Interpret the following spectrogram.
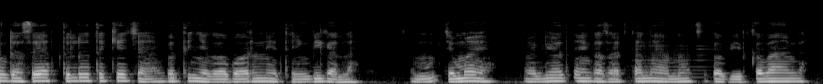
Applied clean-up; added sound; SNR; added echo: neural separator model SepFormer DNS4.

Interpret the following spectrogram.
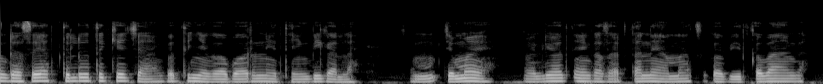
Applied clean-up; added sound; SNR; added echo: none; none; none; none.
